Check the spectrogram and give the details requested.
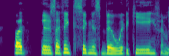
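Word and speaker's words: bewickii: But there's, I think, Cygnus Bewicki, if I'm pronouncing it correct.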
